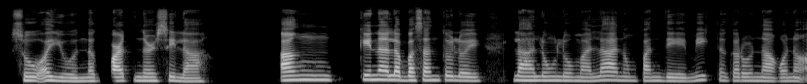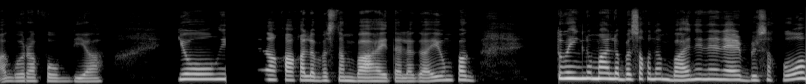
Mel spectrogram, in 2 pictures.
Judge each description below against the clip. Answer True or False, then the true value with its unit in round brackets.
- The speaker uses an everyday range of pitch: True (4.2 semitones)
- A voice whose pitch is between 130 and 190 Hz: True (185 Hz)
